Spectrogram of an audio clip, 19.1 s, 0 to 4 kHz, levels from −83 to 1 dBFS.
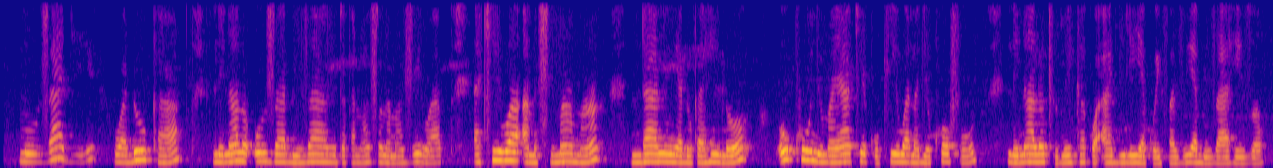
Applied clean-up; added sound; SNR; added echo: none; none; none; none.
